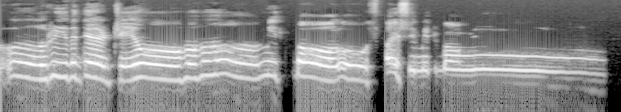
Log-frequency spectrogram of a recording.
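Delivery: very high, loud cartoon Italian; hammed-up Italian, drawing out the vowels; mock Italian accent. Mocking the host's accent last week, over-the-top high Italian. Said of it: "he was doing the Italian accent last week".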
